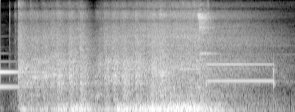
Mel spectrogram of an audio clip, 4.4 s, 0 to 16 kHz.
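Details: 2000 Ford Ranger 3.0L V6 after rebuild, which started fine the day before and has since had fuel additive put in: starter turns it slowly and unevenly, about three to four beats a second, almost tries but never fires; weak battery suspected, not confirmed.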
